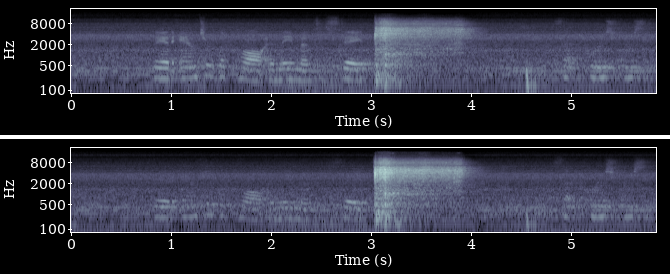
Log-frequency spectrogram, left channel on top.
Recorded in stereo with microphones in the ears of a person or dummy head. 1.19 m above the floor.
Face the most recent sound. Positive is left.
turn(degrees=-30)  # may be behind; listen again after turning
